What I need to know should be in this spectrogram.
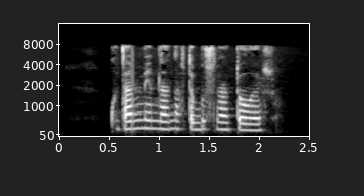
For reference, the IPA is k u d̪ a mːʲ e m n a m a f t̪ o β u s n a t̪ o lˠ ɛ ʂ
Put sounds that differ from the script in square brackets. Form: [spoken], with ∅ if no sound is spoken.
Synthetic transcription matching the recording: k u d̪ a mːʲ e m n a [n] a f t̪ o [b] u s n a t̪ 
